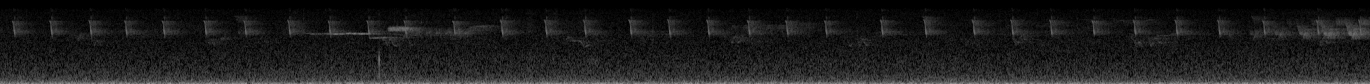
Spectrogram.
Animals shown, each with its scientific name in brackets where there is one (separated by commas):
Black-throated Blue Warbler (Setophaga caerulescens), Eastern Chipmunk (Tamias striatus), Black-throated Green Warbler (Setophaga virens), Ovenbird (Seiurus aurocapilla)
